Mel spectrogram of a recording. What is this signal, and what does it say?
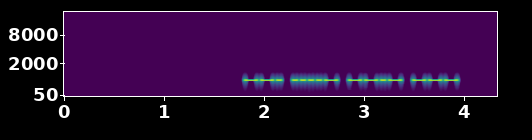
Morse code, heard as a keyed tone, about 32 wpm, 700 Hz. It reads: G4QO
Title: DXCC-100 Call Signs - 4 Characters - Repeated 3x - 30wpm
